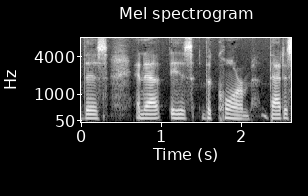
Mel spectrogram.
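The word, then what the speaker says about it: Cormé: thousand bottles of this and that is the corm that is spelled c-- o r m e i pronounce it as car Mae and it is exquisite absolutely exquisite the more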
